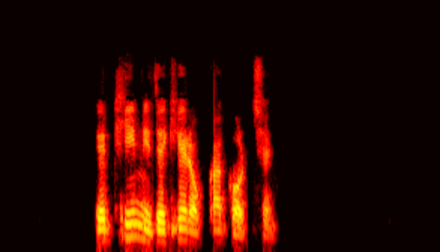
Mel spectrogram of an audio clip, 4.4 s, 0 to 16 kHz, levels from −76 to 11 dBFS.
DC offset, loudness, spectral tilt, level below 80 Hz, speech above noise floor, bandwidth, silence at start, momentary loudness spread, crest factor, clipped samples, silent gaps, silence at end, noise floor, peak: under 0.1%; -17 LUFS; -5 dB/octave; -60 dBFS; over 74 dB; 7.6 kHz; 0.95 s; 12 LU; 20 dB; under 0.1%; none; 1.65 s; under -90 dBFS; 0 dBFS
